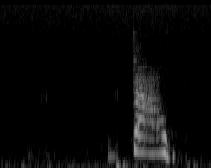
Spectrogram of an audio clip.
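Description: A soft thump about a second in, followed at once by a short high-pitched vocal cry that falls in pitch: a person voicing a cartoon character's yelp.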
